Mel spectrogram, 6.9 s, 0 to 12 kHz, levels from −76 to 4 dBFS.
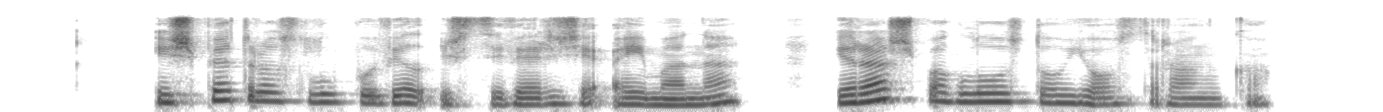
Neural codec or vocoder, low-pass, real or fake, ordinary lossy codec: none; 7.2 kHz; real; Opus, 64 kbps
